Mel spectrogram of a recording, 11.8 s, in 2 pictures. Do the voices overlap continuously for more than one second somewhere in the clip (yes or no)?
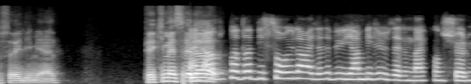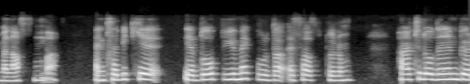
no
